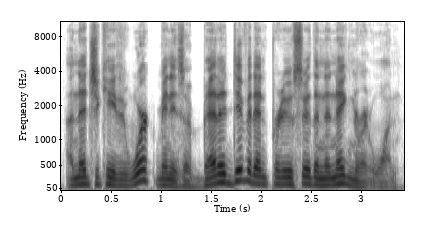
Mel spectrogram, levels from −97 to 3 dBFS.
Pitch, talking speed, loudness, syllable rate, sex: 125 Hz, 210 wpm, -17 LUFS, 7.3 syllables/s, male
